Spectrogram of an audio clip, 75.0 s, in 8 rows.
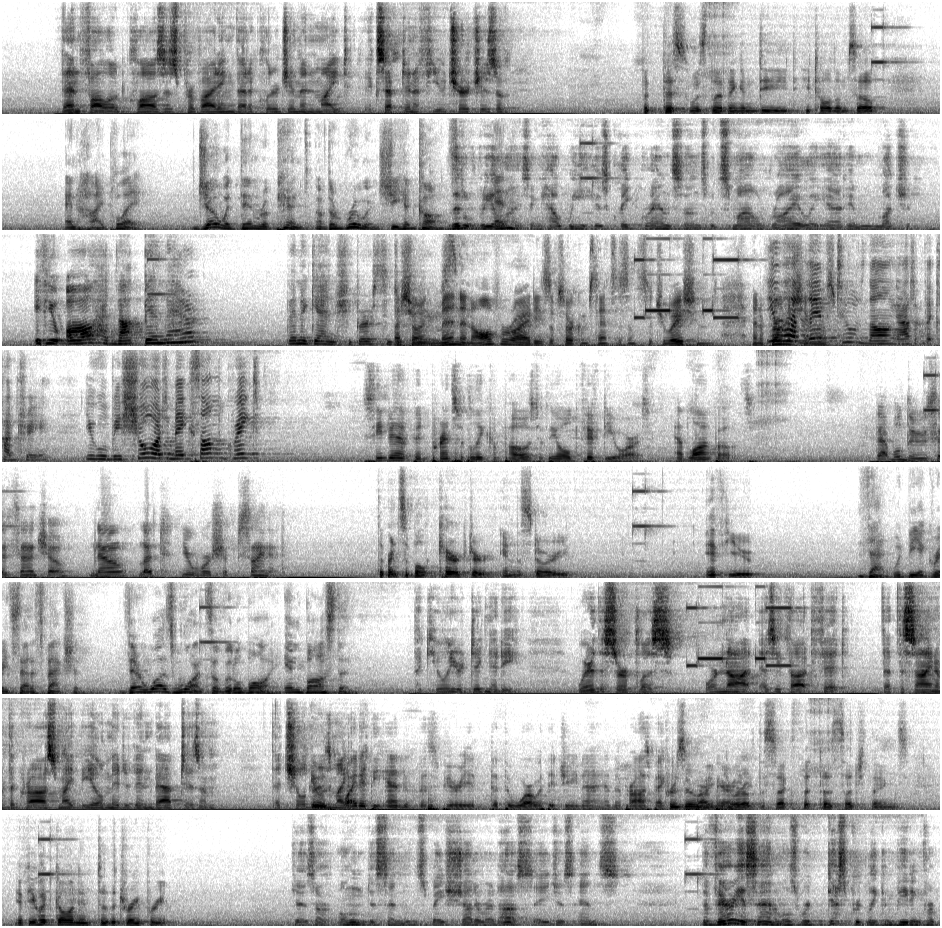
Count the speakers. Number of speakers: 9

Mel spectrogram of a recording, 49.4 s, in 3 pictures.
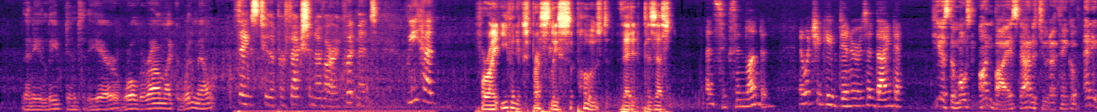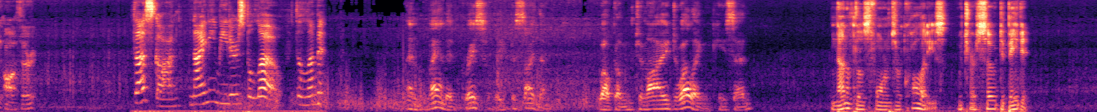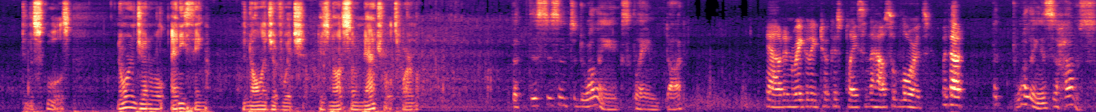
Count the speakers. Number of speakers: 5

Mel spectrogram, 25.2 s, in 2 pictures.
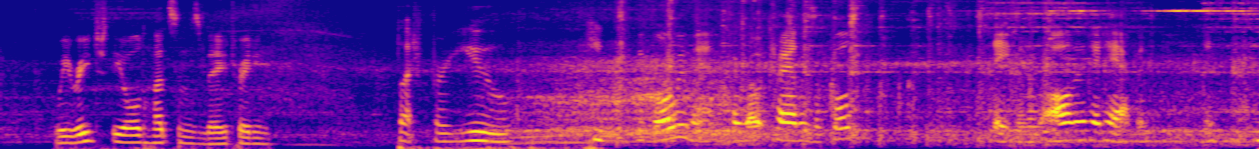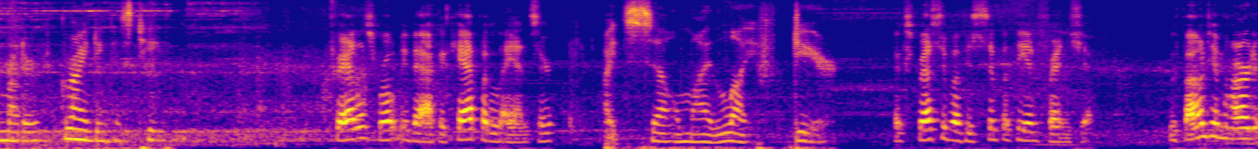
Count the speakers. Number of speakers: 3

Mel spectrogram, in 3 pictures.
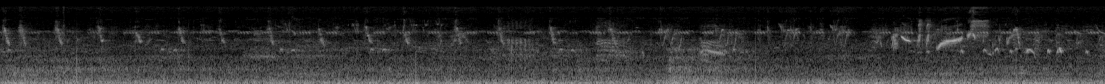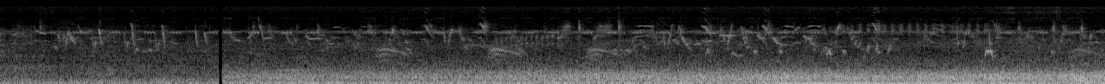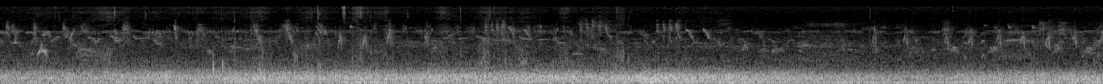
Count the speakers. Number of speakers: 0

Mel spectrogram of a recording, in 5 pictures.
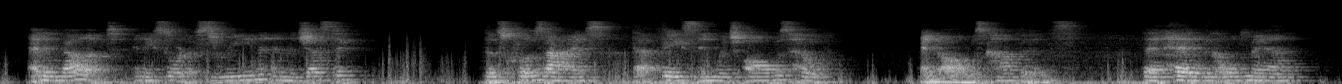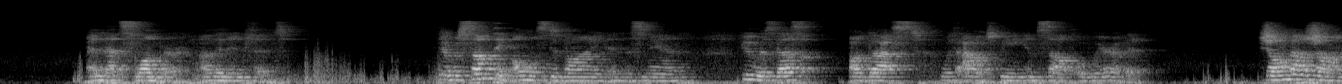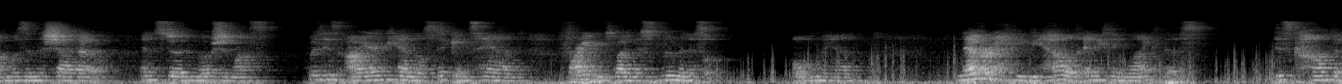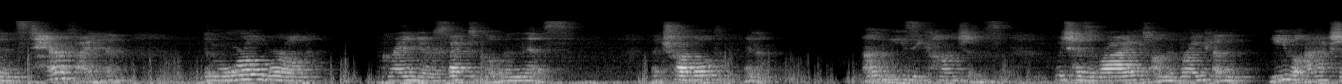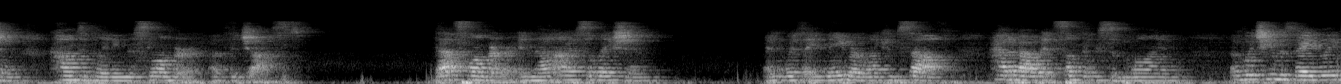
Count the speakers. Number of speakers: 1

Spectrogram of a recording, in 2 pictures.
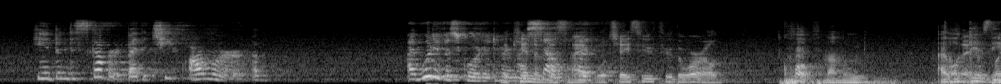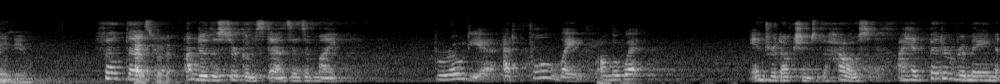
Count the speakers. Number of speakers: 4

